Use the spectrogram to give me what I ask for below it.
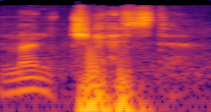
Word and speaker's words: Manchester: pronunciation from Manchester, because he says Manchester, and he really exaggerates the chest, and that's where the stress is in that word, in that noun.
